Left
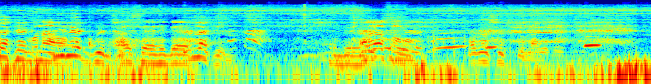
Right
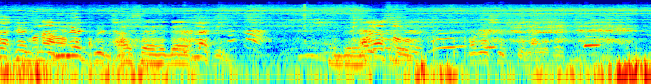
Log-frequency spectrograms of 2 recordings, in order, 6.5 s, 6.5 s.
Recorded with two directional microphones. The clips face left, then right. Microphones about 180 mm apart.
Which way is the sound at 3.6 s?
40° left (ahead or behind).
